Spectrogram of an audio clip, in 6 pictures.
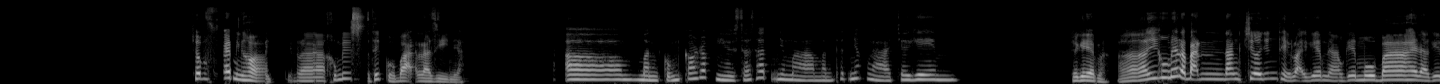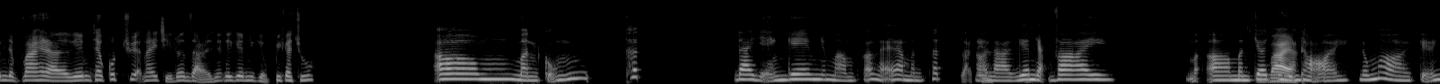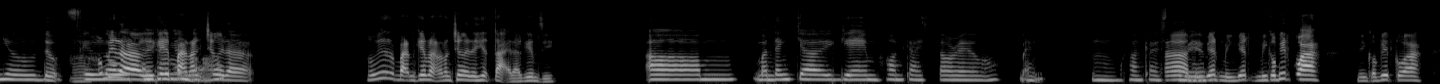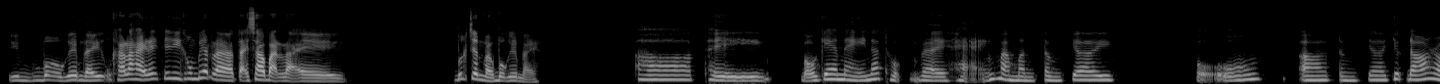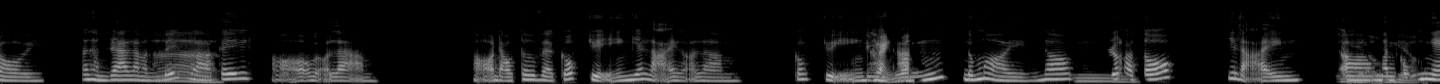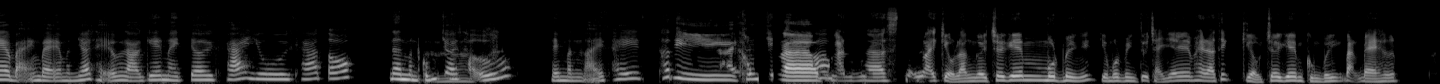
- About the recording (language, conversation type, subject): Vietnamese, podcast, Sở thích mà bạn mê nhất là gì?
- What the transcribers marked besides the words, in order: other background noise; tapping; in English: "MO-BA"; other noise; unintelligible speech; unintelligible speech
